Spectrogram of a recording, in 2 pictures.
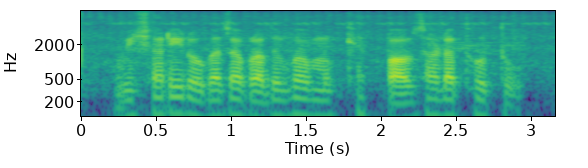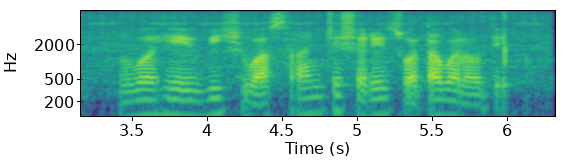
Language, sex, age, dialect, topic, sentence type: Marathi, male, 18-24, Northern Konkan, agriculture, statement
